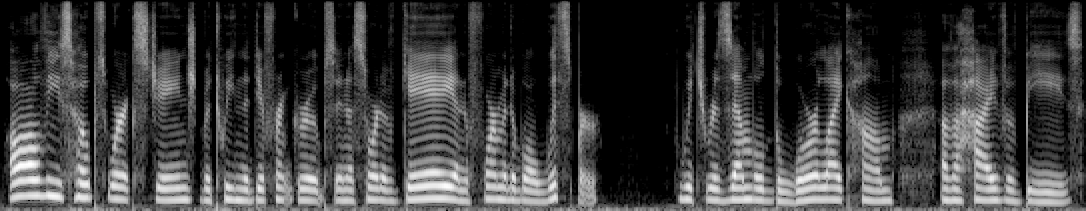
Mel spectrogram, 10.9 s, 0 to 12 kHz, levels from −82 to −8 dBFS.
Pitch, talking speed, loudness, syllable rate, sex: 185 Hz, 150 wpm, -18 LUFS, 4.5 syllables/s, female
